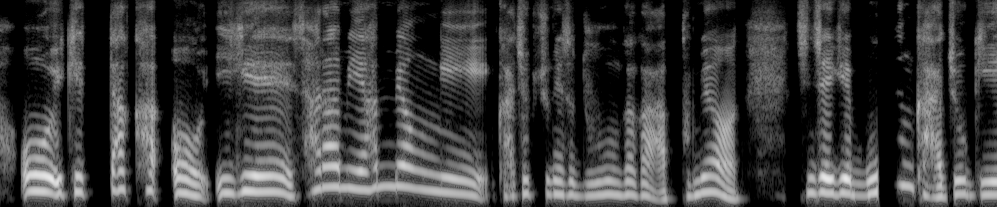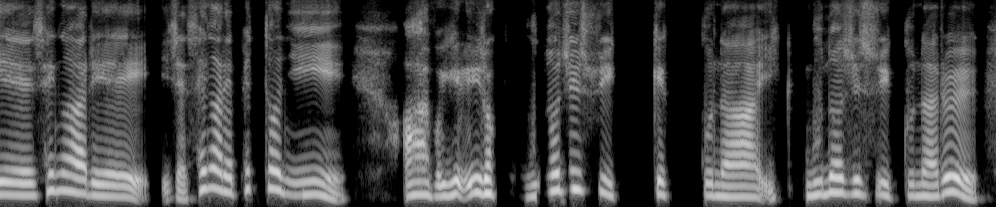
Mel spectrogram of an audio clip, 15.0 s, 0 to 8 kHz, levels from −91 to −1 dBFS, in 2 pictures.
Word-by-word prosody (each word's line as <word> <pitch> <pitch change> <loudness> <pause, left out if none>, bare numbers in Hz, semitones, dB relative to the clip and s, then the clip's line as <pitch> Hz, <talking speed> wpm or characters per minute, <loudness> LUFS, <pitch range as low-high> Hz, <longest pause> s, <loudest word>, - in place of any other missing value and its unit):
어 230 -1 +8
이렇게 215 +3 +1 0.2
딱 260 0 -1
하 235 - +1
어 185 -5 +3
이게 220 -1 +3
사람이 275 - -1
1 290 +4 -3
명이 235 - -1
가족 185 +5 -7
중에서 190 -1 -5
누군가가 175 -1 -4
아프면 165 - -2 0.4
진짜 215 0 +2
이게 205 0 +7
모든 220 - -3
가족의 180 +3 0
생활에 185 -8 +1
이제 115 0 -6
생활의 260 - +1
패턴이 190 - -1 0.4
아 185 +2 +3
뭐 160 +1 -1
'이렇 190 +3 +2
이렇게 205 -2 +4 0.2
무너질 235 - -1
수 235 -2 -7
있겠구나. 165 -4 -2
이 115 +4 -6 0.2
무너질 200 +3 +1
수 175 - -6
있구나.'를 170 +6 +1
195 Hz, 280 characters per minute, -24 LUFS, 170-230 Hz, 0.4 s, 어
